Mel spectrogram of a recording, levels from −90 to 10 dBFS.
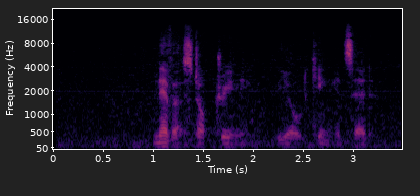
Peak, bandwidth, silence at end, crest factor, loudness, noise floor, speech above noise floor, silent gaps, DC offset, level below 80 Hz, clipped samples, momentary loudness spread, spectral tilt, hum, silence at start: -26 dBFS; 15 kHz; 0.25 s; 26 dB; -46 LUFS; -72 dBFS; 23 dB; none; under 0.1%; -84 dBFS; under 0.1%; 16 LU; -0.5 dB/octave; none; 0.05 s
